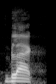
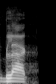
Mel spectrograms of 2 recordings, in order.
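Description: Both takes have the same delivery.

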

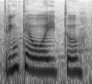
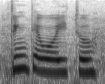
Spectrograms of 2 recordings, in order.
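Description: No difference in how they are said.

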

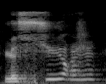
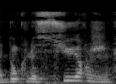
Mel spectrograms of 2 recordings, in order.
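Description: First: Le surge said high and loud, set against the French syrj; Le surge, loud and high, not the French syrj; corrected pronunciation. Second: Frenchify the word surge, syrj; le surge read as a French word, syrj; French pronunciation. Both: Shown as a demonstration. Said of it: "J'aime bien faire les accents français des fois".

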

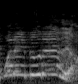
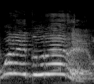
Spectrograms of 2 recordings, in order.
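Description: First: High, fast disbelief; baffled question. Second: High, loud disbelief; baffled question. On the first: The victim asking again in high, quick disbelief. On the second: The victim of mind games asking in high disbelief. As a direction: squeak it out, baffled. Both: Retold or imitated. Same words said twice.

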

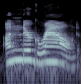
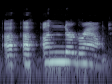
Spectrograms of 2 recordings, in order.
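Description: First: Underground at half speed; slow stretched word. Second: Uh, uh, then underground very slowly; sounding out short u. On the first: Teacher drawing out underground for preschoolers. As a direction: pull every syllable long. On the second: Teacher sounding out short u for preschoolers, slow. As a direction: isolate the uh sound first. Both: Shown as a demonstration.

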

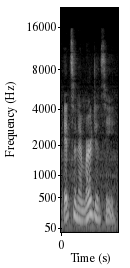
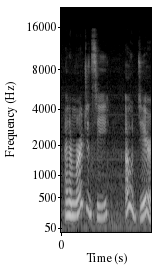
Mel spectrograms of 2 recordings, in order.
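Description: First: Said in the usual way. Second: Raised, louder exclamation with a light squeak; high squeaky exclamation. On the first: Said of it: "said Annie". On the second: A narrator's reading. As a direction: exclaim as a mildly squeaky woman. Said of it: "exclaimed the woman in a high, squeaky voice".

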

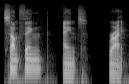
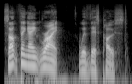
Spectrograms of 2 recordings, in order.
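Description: First: Measured ominous "Something ain't right." with long gaps; dramatic slow verdict. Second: Said in the usual way. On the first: Shown as a demonstration. Repeats verdict slowly for effect.

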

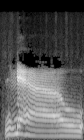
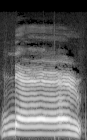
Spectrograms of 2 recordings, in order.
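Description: First: Said in the usual way. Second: Loud no. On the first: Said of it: "No, I'd be like". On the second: Retold or imitated. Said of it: "And I'd be like".

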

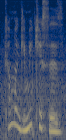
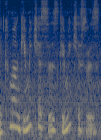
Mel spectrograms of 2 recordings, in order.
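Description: First: Coaxing pet talk. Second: High, soft coo to a pet lizard; coaxing pet talk. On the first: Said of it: "I turned to her and I said". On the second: Owner cooing to her bearded dragon, high and soft. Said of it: "you say". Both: Retold or imitated. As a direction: sweet-talk the dragon for a kiss.

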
